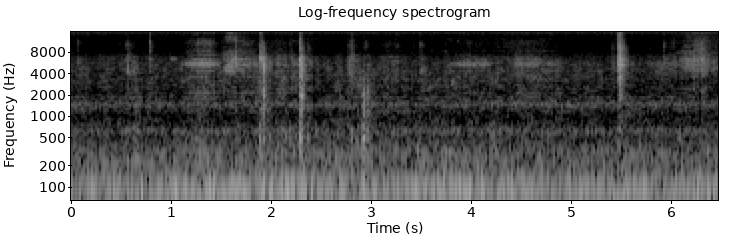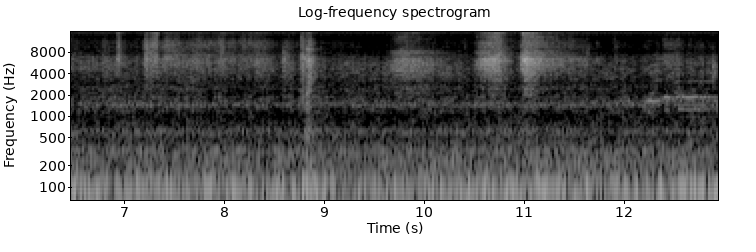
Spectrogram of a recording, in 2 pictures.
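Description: Steady low rumble of a moving passenger train heard from inside the carriage, its wheels running on the rails, with a few scattered sharp clicks.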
